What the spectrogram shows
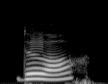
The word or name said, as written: dehors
